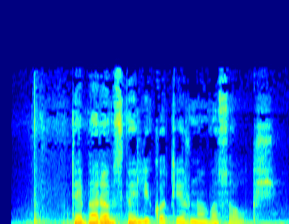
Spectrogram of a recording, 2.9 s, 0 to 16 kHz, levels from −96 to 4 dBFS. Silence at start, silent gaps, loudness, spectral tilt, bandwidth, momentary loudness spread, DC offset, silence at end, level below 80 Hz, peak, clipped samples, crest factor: 0.15 s; none; -32 LUFS; -5 dB/octave; 11.5 kHz; 16 LU; under 0.1%; 0 s; -48 dBFS; -14 dBFS; under 0.1%; 18 dB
